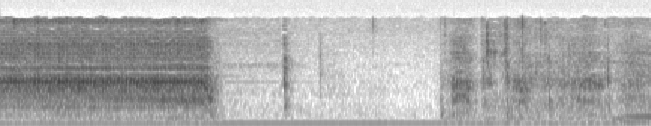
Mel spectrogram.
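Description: A Cricut cutting machine's motors give a steady whine as it feeds the mat and moves the pen carriage, stopping about a second and a half in. After a short lull, clicks and brief motor runs start again near the end.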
